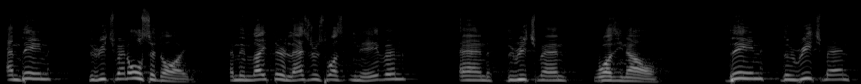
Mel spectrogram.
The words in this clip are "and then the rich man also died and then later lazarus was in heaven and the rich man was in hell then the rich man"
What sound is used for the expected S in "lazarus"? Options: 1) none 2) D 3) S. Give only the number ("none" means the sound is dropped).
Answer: 3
